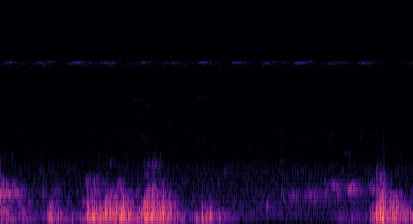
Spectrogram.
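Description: Marker writing on a whiteboard: a run of short scratchy strokes and knocks against the board in the first half, a lull, then one more brief knock near the end.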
